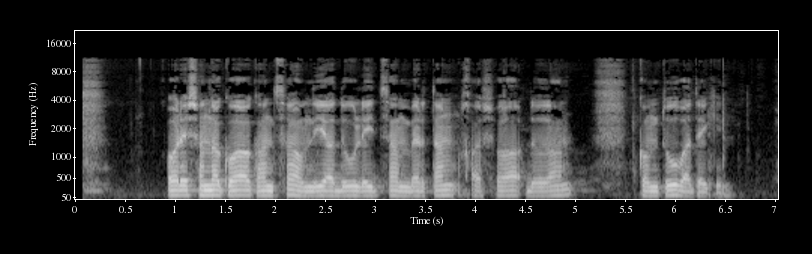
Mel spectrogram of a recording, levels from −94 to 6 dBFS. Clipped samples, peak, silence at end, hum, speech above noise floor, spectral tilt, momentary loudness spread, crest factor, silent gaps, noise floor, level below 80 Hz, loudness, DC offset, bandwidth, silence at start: under 0.1%; 0 dBFS; 0.5 s; none; 33 dB; -5 dB/octave; 15 LU; 18 dB; none; -50 dBFS; -50 dBFS; -17 LUFS; under 0.1%; 11.5 kHz; 0.05 s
